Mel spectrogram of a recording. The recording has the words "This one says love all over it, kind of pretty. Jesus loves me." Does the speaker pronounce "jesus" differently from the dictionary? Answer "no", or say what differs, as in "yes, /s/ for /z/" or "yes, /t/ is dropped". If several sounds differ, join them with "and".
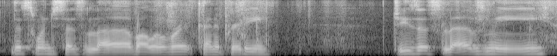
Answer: no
